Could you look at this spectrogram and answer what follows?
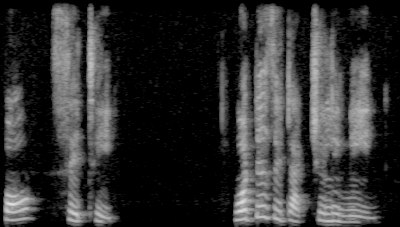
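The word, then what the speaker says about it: paucity: The stress is on the first part. And how is it pronounced? It's P city.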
